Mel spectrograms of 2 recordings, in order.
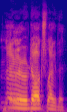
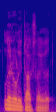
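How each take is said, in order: First: Higher, louder put-on voice; hammed-up impression of the friend; imitating the guy. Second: Said in the usual way. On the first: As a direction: snap back into the friend's voice.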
